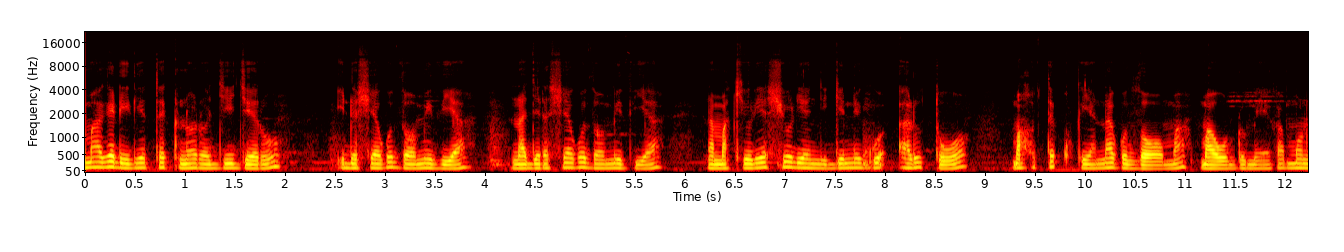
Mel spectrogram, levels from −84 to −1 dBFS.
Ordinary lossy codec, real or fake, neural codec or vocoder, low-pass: none; real; none; 19.8 kHz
